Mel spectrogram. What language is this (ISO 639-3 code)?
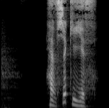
kab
